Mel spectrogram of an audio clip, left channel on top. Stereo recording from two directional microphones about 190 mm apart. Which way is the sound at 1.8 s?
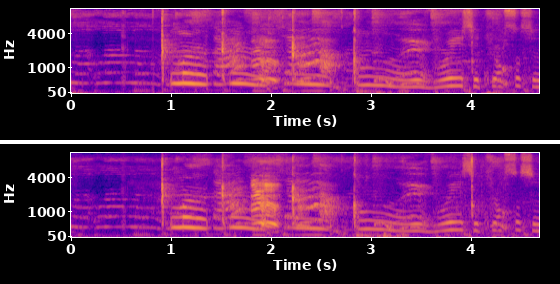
50° right (ahead or behind).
